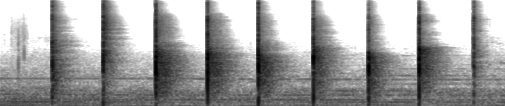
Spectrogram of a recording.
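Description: Hands clap slowly and steadily, about nine sharp claps spaced roughly half a second apart, close and distinct against a quiet background, with no talking.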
